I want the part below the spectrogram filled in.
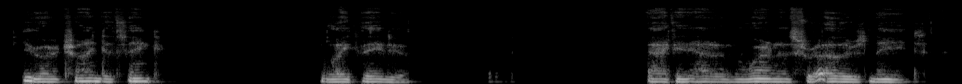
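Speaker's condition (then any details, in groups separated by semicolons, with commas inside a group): Parkinson's; tremor varies day to day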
